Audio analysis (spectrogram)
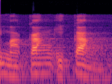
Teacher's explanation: Orang yang tinggalnya di Sulawesi Selatan ya begitu lingkungannya. Sehingga kalau dia mengucapkan N itu menjadi sengau ya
